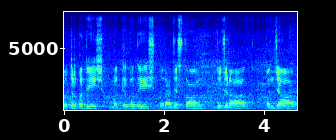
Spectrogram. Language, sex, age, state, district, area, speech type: Sindhi, male, 30-45, Rajasthan, Ajmer, urban, spontaneous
